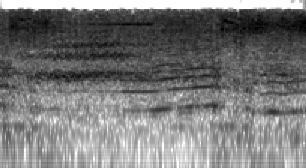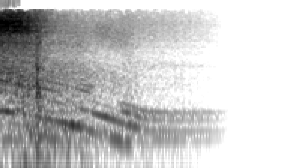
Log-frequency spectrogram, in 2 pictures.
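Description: Sports-car engine sound effect revving with skidding tyres. The engine note holds high, then drops in pitch and fades out about five seconds in.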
